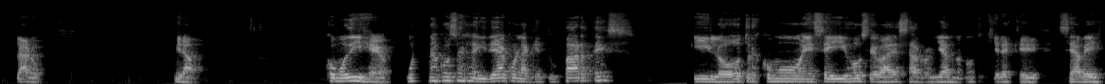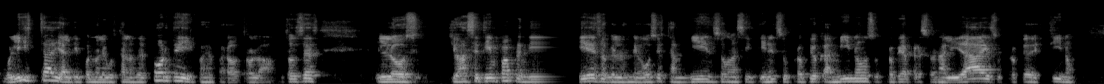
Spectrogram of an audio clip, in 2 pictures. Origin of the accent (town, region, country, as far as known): Panama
